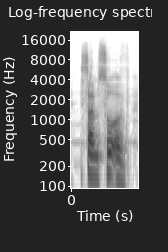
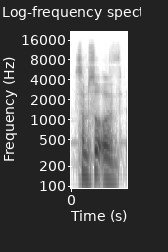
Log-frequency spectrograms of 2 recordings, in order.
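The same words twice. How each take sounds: The two takes are said the same way.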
